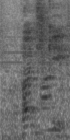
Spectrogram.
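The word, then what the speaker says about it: pączki: Punch key. Do you see an N? No n but it's pronounced and let's see if they give me a picture somewhere. Here's a guy eating a punchki.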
